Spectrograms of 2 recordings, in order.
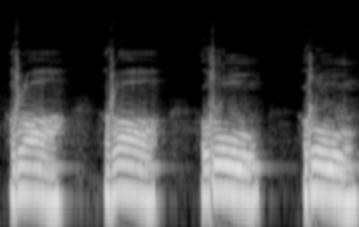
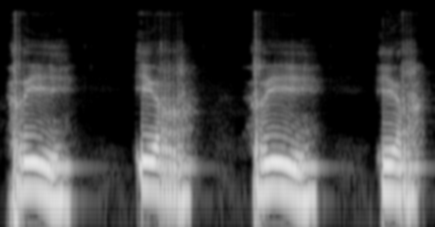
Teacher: Tafkhim dibaca tebal yaitu ketika huruf Ra, Ru itu menyebutkan hurufnya, pangkal lidahnya menuju ke langit-langit.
